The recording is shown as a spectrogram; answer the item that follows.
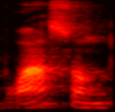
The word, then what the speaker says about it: Poisson: Nah, ini ya, ini bacanya Poisson.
